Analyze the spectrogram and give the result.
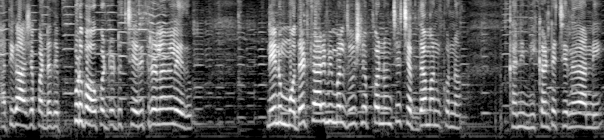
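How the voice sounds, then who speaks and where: An actress playing a frank young village wife, with an earnest, steady way of talking. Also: female voice, high voice, close to an everyday voice. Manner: earnest, consoling then confronting. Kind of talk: village comedy drama acting.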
